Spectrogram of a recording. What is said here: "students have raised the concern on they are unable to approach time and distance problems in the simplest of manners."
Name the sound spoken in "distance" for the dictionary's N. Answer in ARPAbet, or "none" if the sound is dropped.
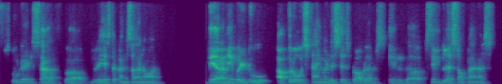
none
